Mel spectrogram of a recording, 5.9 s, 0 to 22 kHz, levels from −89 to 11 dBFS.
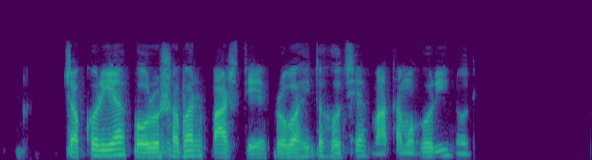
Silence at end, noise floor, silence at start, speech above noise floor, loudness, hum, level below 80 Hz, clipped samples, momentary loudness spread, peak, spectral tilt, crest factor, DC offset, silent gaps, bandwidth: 1.25 s; under -90 dBFS; 0.65 s; over 67 dB; -23 LUFS; none; -60 dBFS; under 0.1%; 9 LU; -4 dBFS; -6 dB/octave; 20 dB; under 0.1%; none; 7.6 kHz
